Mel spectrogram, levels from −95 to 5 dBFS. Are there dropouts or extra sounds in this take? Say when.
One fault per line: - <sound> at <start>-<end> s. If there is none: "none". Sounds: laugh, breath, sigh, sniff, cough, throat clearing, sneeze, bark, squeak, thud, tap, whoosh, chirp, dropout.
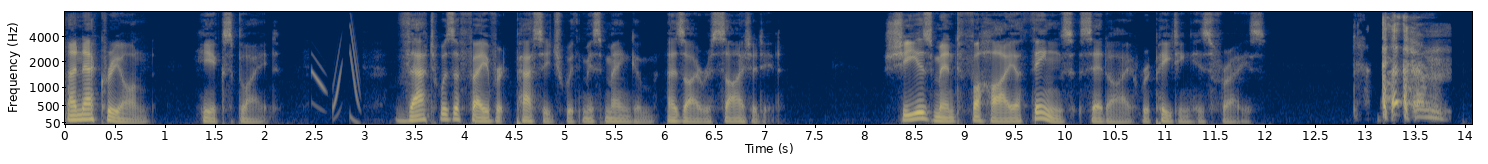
- chirp at 2.5-3.0 s
- throat clearing at 12.9-13.9 s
